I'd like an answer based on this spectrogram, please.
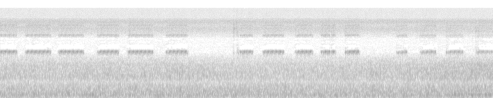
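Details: Italian tree cricket (Oecanthus pellucens) calling: clear, pure-toned trilled bursts about half a second long, repeated steadily with short gaps and a brief pause midway, over a low steady hiss.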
